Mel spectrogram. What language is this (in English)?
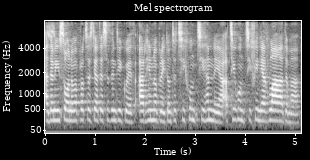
Welsh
